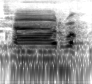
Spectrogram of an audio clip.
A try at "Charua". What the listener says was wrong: Charua. It's not R. Rien. You know, rien. Charua.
